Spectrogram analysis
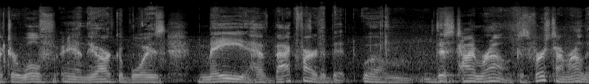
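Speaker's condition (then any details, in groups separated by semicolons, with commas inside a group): No condition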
